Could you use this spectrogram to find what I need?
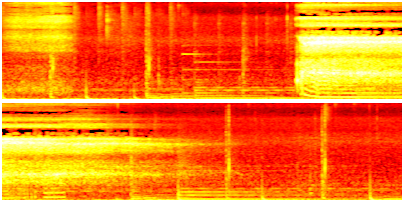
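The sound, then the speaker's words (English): One long, deep breath with a rushing, airy onset that slowly fades, heard over soft, sustained background music. “One more deep breath.”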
